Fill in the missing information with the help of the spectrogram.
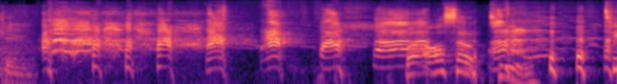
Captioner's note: Katya cackles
